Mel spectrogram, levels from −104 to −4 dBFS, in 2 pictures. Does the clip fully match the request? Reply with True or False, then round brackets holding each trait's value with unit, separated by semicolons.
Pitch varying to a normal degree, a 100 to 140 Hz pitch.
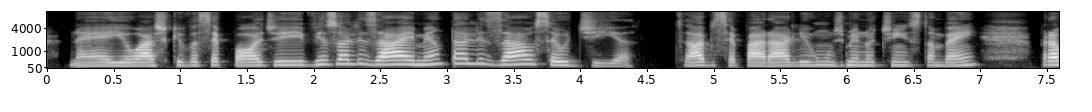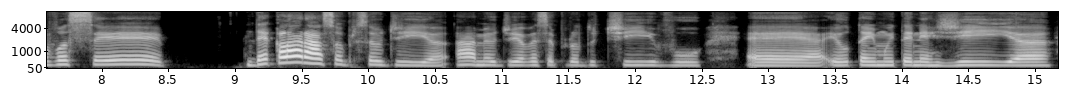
False (3.5 semitones; 200 Hz)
